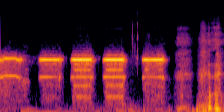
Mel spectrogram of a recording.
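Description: A truck's alert beeps as it stops: five loud, evenly spaced electronic tones with a steady high pitch, followed by a short burst of rough noise at the end.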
